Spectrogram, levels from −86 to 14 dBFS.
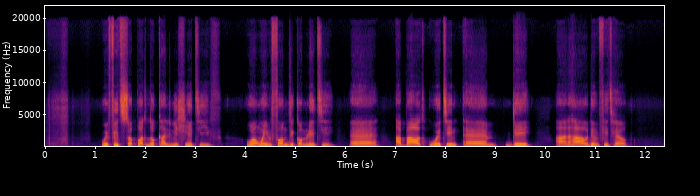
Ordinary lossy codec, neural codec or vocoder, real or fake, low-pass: none; autoencoder, 48 kHz, 32 numbers a frame, DAC-VAE, trained on Japanese speech; fake; none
